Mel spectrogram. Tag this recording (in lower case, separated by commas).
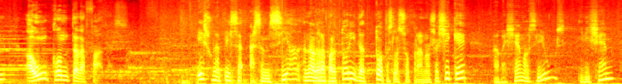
speech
